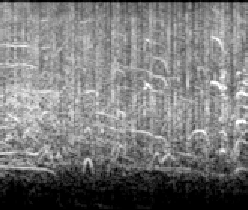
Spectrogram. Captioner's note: cheers and applause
